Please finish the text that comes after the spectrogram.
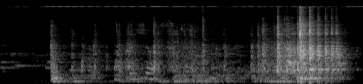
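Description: A Toshiba MV19M2 TV/VCR combo ejects a videotape with a string of mechanical clicks, taps and whirring clatter, growing louder toward the end.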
